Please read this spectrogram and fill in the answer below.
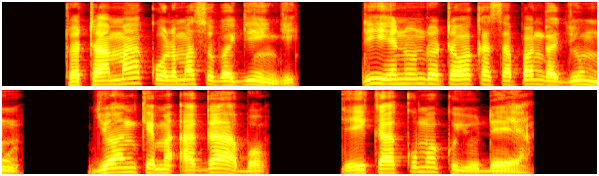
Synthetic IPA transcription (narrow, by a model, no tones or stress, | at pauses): twatamakɔlamasɔbaɡiŋɡi | dijɛnun̩dɔtawakasapaŋɡaɟumu | ɟwaŋ̩kɛmaʔaɡabɔ | ɟaikakumakujudɛa̰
